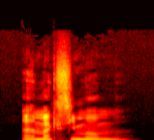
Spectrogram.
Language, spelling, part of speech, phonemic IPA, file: French, maximum, noun, /mak.si.mɔm/, Fr-maximum.ogg
- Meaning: maximum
